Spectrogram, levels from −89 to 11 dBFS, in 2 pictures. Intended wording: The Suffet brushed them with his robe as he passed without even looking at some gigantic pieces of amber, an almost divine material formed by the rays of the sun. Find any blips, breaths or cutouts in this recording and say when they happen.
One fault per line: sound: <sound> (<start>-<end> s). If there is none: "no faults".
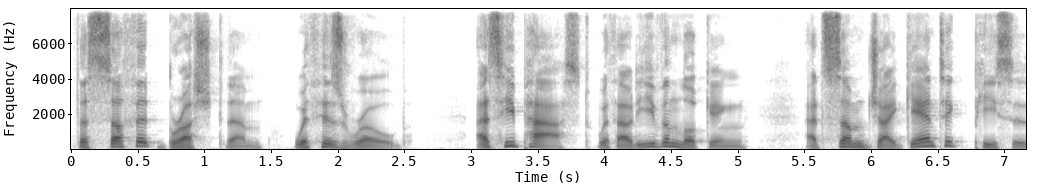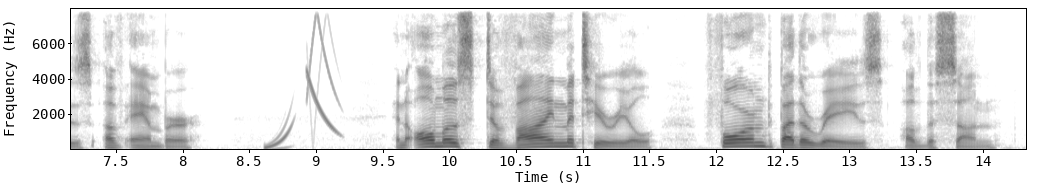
sound: chirp (8.6-9.2 s)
